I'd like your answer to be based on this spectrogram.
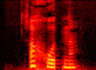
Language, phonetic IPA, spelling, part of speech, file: Russian, [ɐˈxotnə], охотно, adverb, Ru-охотно.ogg
- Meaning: with pleasure, willingly, readily, gladly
